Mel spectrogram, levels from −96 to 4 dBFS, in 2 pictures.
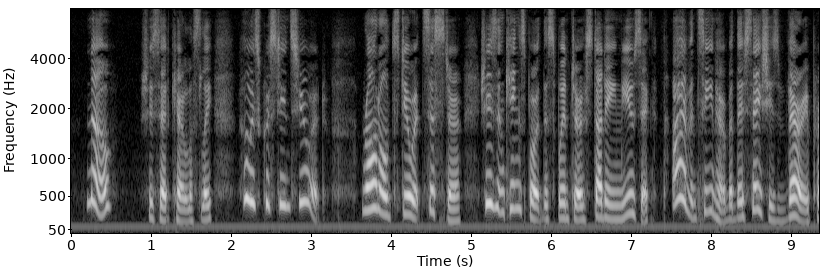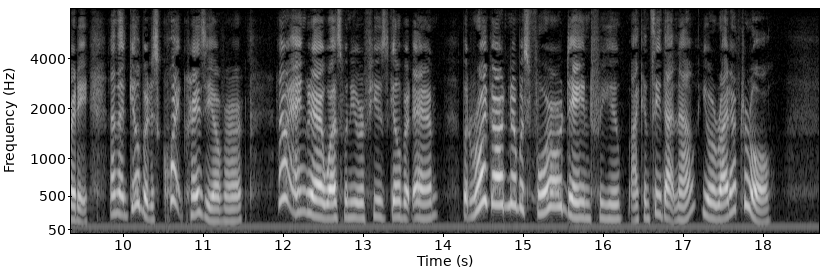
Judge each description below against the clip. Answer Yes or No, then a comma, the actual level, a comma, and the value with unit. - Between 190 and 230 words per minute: Yes, average, 200 wpm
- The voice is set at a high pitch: Yes, very high, 250 Hz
